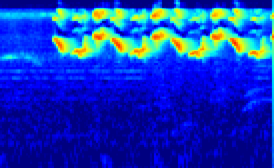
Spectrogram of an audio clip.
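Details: Loud rolling song from a cinereous tit (gelatik batu): after brief quiet, a steady rapid series of high, sharp, two-toned notes, roughly four per second, without pause.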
